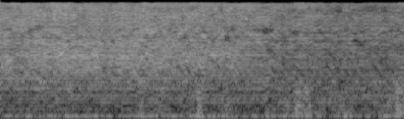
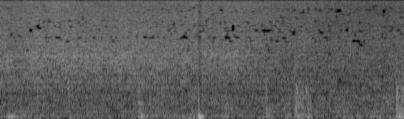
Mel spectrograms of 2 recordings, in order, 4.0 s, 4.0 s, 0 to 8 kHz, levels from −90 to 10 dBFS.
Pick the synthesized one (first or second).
first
